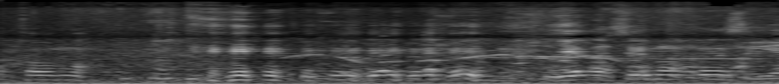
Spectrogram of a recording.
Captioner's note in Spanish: risas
